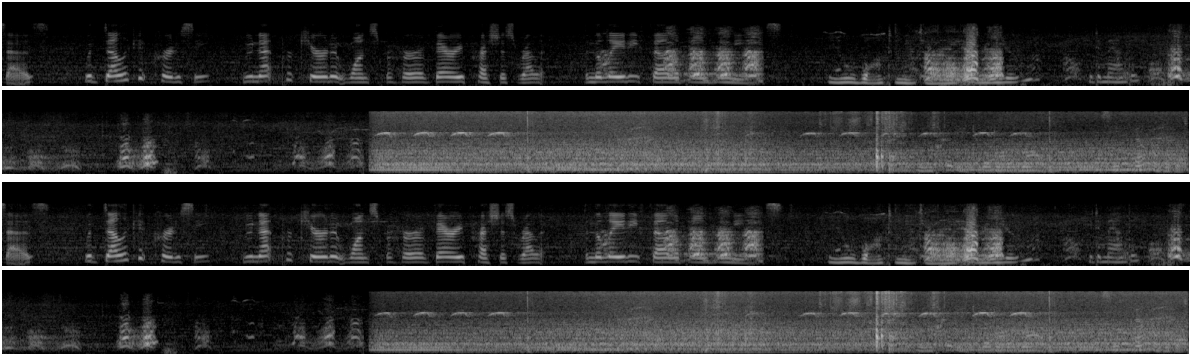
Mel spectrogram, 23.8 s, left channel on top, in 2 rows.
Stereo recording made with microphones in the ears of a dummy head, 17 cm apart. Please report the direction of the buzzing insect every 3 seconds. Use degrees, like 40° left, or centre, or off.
70° right, 70° right, 70° right, 30° right, 20° left, 20° left, 30° right, 60° right.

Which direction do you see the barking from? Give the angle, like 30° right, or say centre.
10° right.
